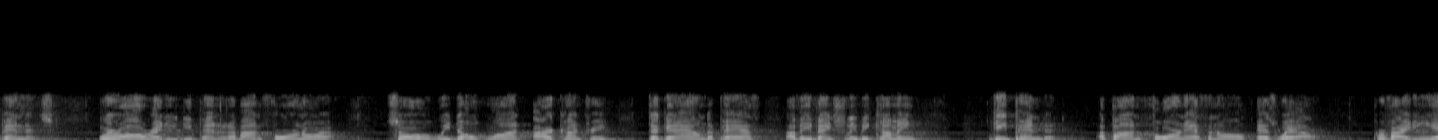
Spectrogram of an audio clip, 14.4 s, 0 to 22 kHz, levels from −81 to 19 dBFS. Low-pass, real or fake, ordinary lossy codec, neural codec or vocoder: 7.2 kHz; fake; Opus, 32 kbps; codec, 16 kHz, 16 kbps, FunCodec, trained on LibriTTS, 50 frames a second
